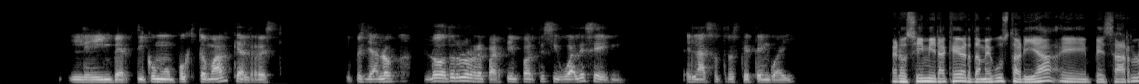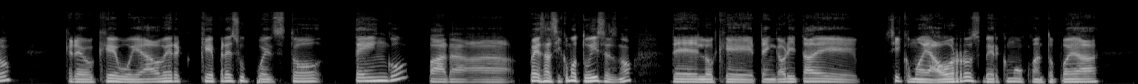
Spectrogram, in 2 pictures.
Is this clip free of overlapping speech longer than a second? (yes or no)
yes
